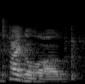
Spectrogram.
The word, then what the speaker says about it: Tagalog: means garlic boy and Tagalog Tagalog technology yeah it's tagalog tagalog ok put the emphasis on the wrong celeb pandan cake is the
